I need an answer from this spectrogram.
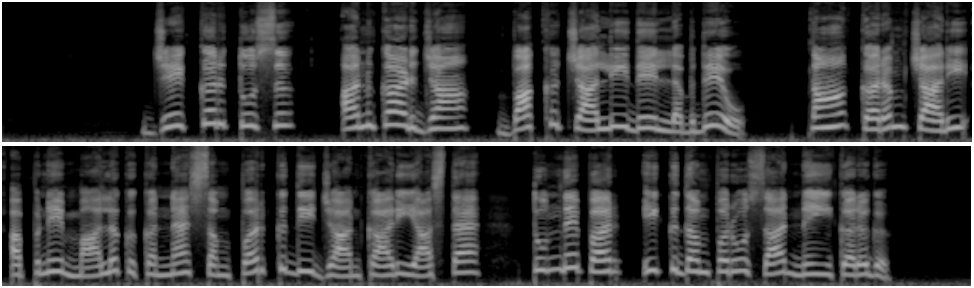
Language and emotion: Dogri, neutral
